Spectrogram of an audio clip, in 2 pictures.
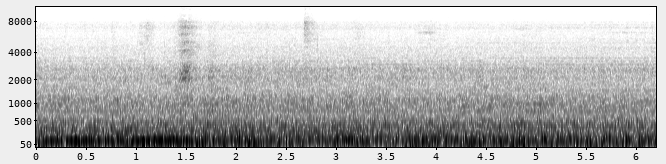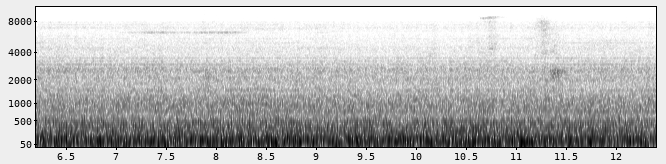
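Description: Cabin noise of a Tsugaru Railway diesel railcar running along the line: a steady rumble of engine and wheels on rail, with a stronger low hum in the first second and a half and a few faint clicks.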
